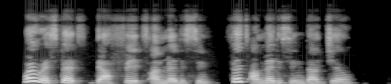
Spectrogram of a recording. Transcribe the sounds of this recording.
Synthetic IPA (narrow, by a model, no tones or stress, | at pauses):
wɛ̃nɹɛspɛk̚tdɛfetã̰nmɛdisĩn | fetãnmɛdisĩndad͡ʒel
